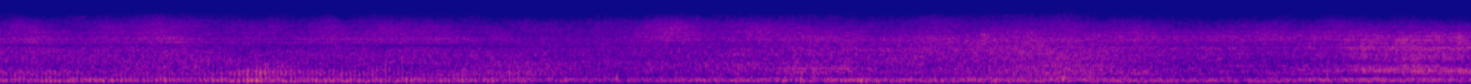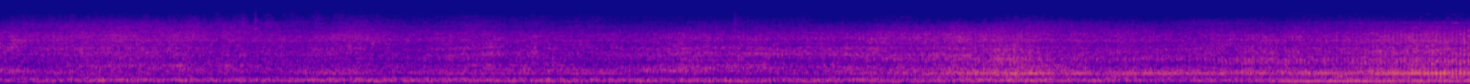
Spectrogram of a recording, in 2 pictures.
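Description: Helicopter approaching overhead, its rotor and engine noise steady at first and growing louder near the end as it comes in close.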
